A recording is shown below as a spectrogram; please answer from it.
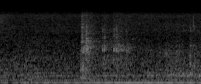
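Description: A plastic spatula stirring in a nonstick frying pan of chicken skin and fat boiling in water, with a short clink against the pan a little under a second in over a steady low hum.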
